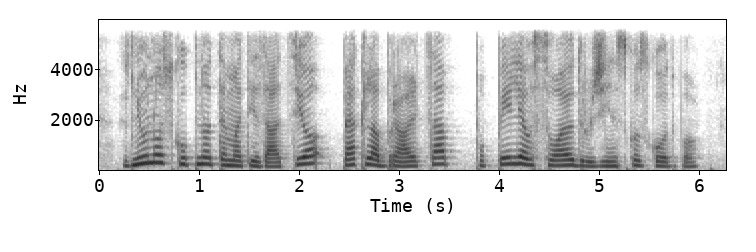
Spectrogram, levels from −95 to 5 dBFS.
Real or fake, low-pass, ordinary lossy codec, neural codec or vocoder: fake; 5.4 kHz; AAC, 48 kbps; vocoder, 44.1 kHz, 128 mel bands every 256 samples, BigVGAN v2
